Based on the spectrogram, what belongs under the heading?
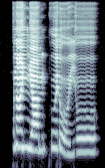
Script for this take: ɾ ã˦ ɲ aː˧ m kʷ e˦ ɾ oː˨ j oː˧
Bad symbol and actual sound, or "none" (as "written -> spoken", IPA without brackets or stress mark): none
